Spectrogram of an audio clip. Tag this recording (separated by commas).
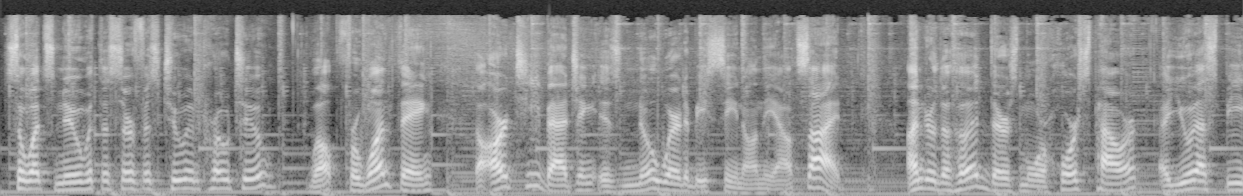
Music, Speech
